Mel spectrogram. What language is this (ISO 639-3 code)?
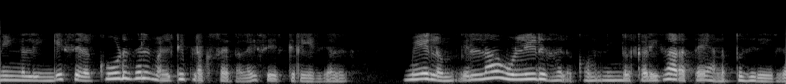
tam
